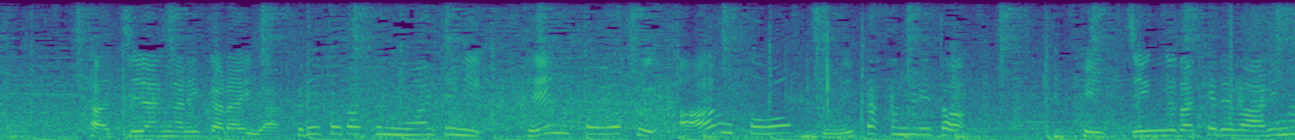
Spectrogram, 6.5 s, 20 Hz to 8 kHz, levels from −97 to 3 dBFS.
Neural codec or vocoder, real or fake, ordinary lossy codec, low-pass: none; real; none; none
